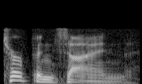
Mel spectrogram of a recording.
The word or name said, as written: turpentine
